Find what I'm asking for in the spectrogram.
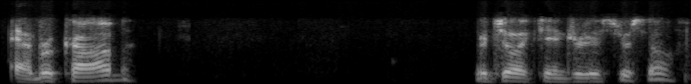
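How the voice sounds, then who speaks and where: A man's voice: mid-range voice, moderate pace, slightly rough, dry recording. Man hosting a video call, tinny audio. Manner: brief and encouraging. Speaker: host.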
